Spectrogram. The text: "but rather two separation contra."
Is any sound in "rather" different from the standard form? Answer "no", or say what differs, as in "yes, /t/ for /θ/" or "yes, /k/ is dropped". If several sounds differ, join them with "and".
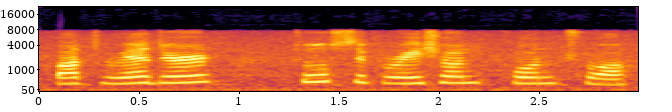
yes, /w/ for /ɹ/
